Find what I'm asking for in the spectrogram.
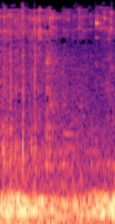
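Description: Soft, low pigeon cooing hums steadily throughout, with faint chirps and rustling noise in the background.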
